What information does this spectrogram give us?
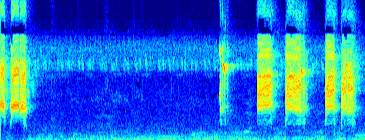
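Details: Black francolin giving a rasping call: a single harsh burst, then a long silence, then a quick run of four grating notes with short gaps between them.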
